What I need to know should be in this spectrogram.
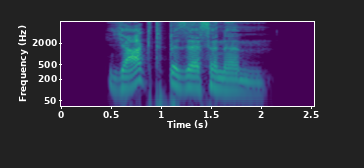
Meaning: strong dative masculine/neuter singular of jagdbesessen
- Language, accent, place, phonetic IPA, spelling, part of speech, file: German, Germany, Berlin, [ˈjaːktbəˌzɛsənəm], jagdbesessenem, adjective, De-jagdbesessenem.ogg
